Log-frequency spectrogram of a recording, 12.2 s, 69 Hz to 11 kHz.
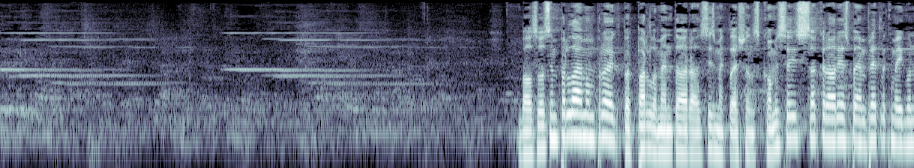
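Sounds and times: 
bell rung to call a vote: 0:00.0 - 0:06.8
murmur of people talking in a large room: 0:00.0 - 0:12.1
speech: 0:06.9 - 0:12.1.

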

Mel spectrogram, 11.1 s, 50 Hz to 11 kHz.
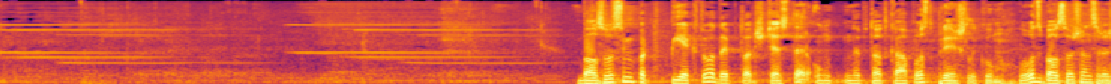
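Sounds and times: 
parliament chamber bell ringing before vote: 0:00.0 - 0:05.7
murmur of a large parliament chamber: 0:00.0 - 0:11.1
speech: 0:05.8 - 0:11.1.

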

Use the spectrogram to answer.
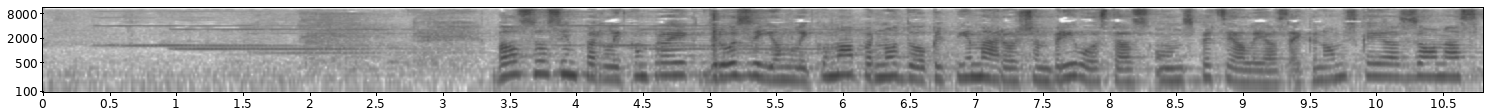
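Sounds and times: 
electric bell ringing in a parliament chamber to call a vote: 0:00.4 - 0:07.4
speech: 0:03.4 - 0:10.8.

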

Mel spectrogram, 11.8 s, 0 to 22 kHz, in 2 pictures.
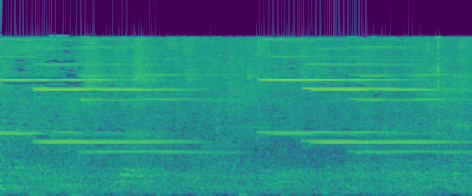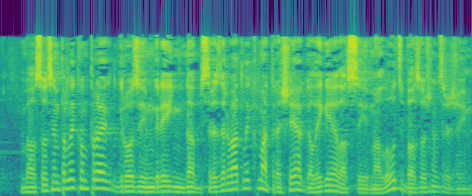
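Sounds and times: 
electric bell ringing to call members of parliament to a vote: 0:00.0 - 0:07.4
broad noise: 0:00.0 - 0:11.7
speech: 0:06.2 - 0:11.7.

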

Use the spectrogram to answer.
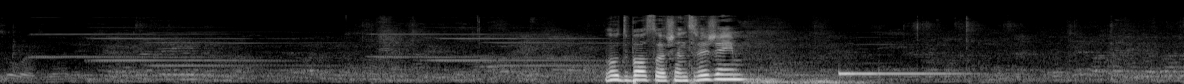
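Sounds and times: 
murmur of voices in the chamber: 0:00.0 - 0:11.8
parliamentary session bell buzzing: 0:00.3 - 0:06.3, 0:08.4 - 0:09.7
speech: 0:06.0 - 0:07.6.

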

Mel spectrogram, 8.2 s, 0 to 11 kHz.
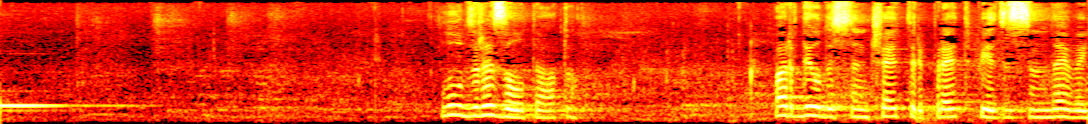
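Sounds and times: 
electronic parliamentary voting bell signal: 0:00.0 - 0:00.6
speech: 0:03.3 - 0:04.5, 0:05.8 - 0:08.1.

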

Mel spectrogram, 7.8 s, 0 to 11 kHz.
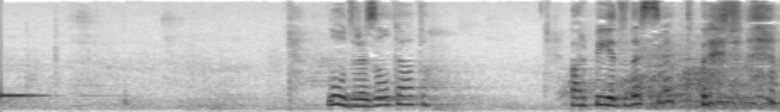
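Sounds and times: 
electronic voting bell tone in a parliament session: 0:00.0 - 0:00.5
quiet ambience: 0:00.0 - 0:07.7
speech: 0:03.3 - 0:04.5, 0:05.7 - 0:07.5
laughter: 0:06.0 - 0:07.7.

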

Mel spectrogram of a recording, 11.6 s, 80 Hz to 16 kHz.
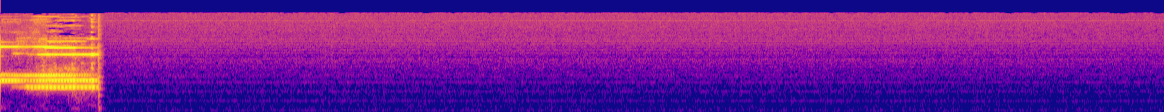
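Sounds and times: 
parliamentary voting bell ringing in the Saeima: 0:00.0 - 0:01.0.

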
